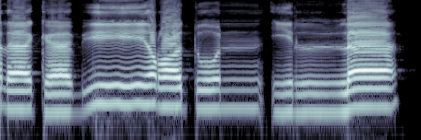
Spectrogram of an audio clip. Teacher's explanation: harakat kemudian padafal Tun illa di sini ada izhar halqi yaitu suara tanwinnya harus dibaca dengan jelas karena ketemu dengan huruf hamzah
